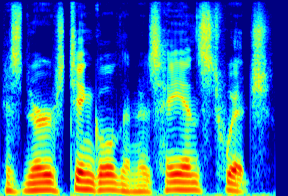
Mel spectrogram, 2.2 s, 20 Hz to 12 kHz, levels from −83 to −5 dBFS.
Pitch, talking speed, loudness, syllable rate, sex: 120 Hz, 195 wpm, -18 LUFS, 4.9 syllables/s, male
